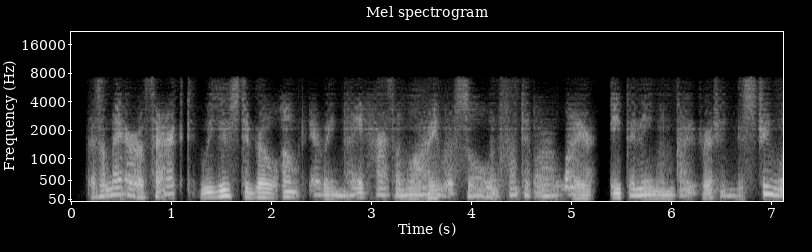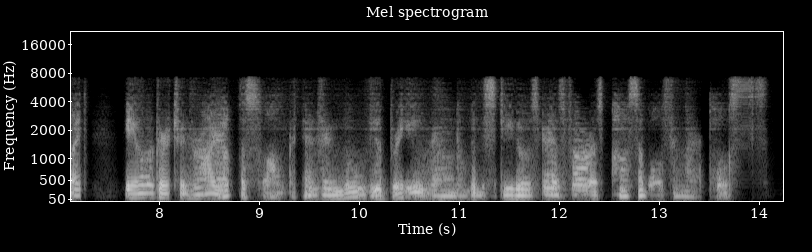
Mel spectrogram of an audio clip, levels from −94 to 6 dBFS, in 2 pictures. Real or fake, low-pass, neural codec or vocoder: fake; 7.2 kHz; codec, 44.1 kHz, 0.9 kbps, DAC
